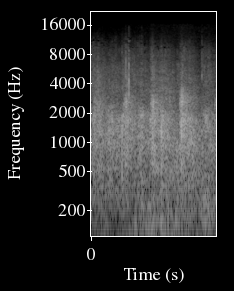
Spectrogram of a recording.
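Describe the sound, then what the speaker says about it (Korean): Audience applause at a Buddhist lecture gathering welcoming a choir conductor, a steady wash of many hands clapping throughout, moderately loud and continuous. "박수 한번 부탁드리겠습니다"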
